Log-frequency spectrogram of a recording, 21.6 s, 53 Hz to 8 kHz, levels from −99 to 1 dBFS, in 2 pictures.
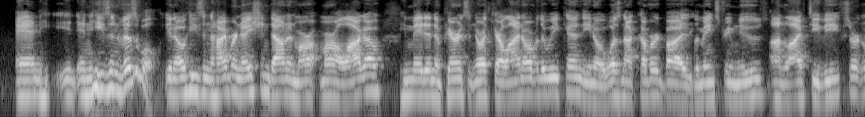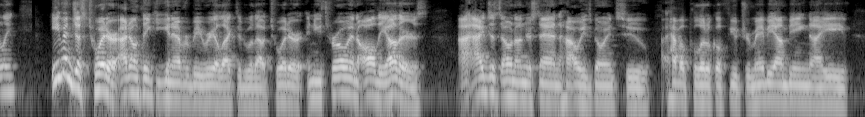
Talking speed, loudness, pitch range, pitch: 210 wpm, -20 LUFS, 110-140 Hz, 125 Hz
